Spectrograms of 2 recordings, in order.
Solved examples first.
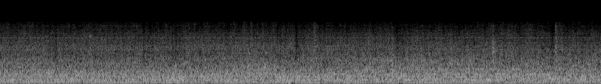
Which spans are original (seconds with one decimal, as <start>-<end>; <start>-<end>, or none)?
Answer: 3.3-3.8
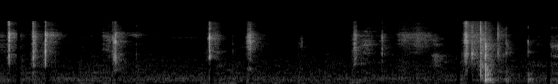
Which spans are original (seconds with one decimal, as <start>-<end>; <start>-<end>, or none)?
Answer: 0.0-4.0

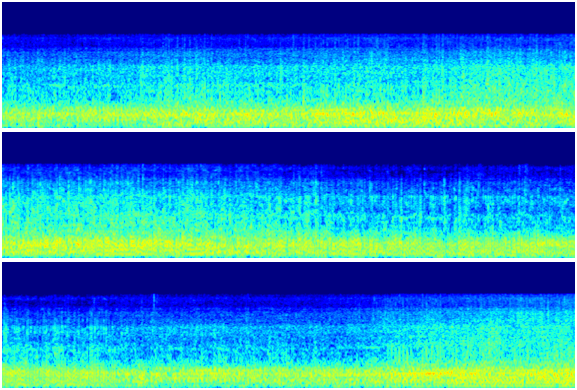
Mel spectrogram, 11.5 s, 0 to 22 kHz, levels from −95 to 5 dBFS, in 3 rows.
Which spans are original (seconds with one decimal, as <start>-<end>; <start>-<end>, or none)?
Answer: 0.0-3.6; 8.4-11.5

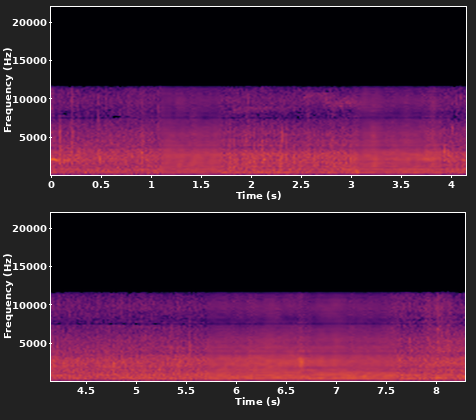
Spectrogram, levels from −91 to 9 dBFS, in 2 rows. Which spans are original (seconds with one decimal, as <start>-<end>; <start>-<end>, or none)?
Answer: 0.0-1.1; 1.7-3.0; 3.9-5.7; 7.6-8.3

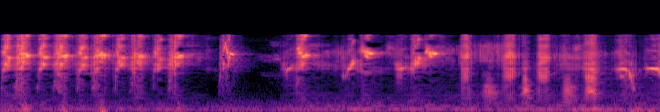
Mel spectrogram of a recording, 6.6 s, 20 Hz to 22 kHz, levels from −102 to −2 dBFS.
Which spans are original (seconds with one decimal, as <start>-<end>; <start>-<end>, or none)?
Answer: 2.1-2.8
